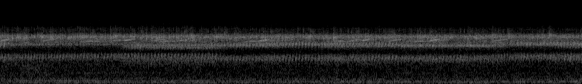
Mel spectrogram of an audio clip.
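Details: Night chorus of tree frogs in North Carolina backwoods swampland: continuous shrill trilling from many frogs blending into a steady wall of sound, with a fainter lower band running underneath throughout.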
